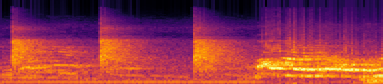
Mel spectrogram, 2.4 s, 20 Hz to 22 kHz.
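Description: Hand claps in a steady beat, about one every 0.6 s, each ringing briefly in the hall. A voice comes in with long held notes near the end, over a steady low hum from the sound system.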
